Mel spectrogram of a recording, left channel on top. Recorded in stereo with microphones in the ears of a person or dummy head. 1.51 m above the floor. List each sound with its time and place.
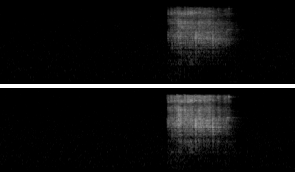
1.7 s a dropped coin: 35° right (ahead or behind), 2.5 m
